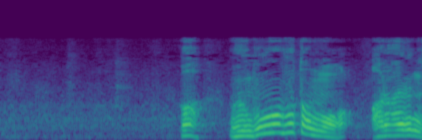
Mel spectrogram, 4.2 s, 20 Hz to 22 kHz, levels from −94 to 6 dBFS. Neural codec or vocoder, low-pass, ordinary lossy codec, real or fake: vocoder, 22.05 kHz, 80 mel bands, Vocos; 7.2 kHz; none; fake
